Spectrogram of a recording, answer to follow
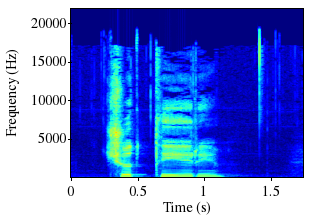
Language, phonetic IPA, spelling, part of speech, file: Ukrainian, [t͡ʃɔˈtɪre], чотири, numeral, Uk-чотири.ogg
- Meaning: four (4)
